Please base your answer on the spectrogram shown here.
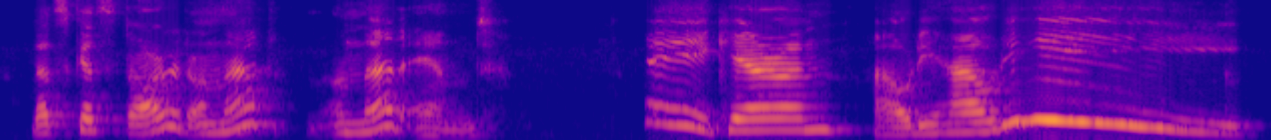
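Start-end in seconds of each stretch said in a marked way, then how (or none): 3.3-6.2 put-on loud old-lady voice, howdy drawn out long. Greeting Karen with a drawn-out hello: Minnie Pearl voice. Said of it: "I sound like the old lady from the, from that T V show, Minnie Pearl".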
